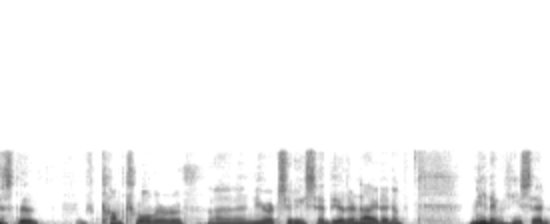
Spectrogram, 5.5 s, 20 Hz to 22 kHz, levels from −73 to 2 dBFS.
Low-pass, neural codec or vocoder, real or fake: 7.2 kHz; codec, 44.1 kHz, 2.6 kbps, SNAC; fake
